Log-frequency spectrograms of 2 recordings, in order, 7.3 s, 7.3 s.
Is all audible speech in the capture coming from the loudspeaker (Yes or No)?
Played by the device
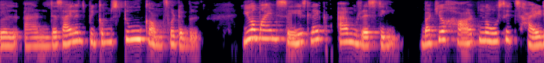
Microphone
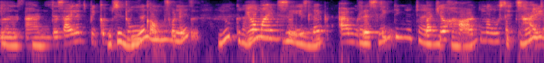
No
